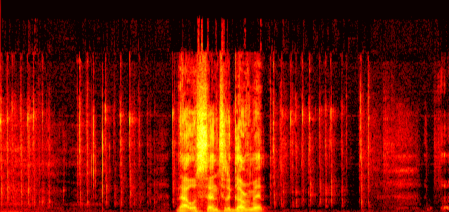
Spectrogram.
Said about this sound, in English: I think I'm typing her name wrong.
